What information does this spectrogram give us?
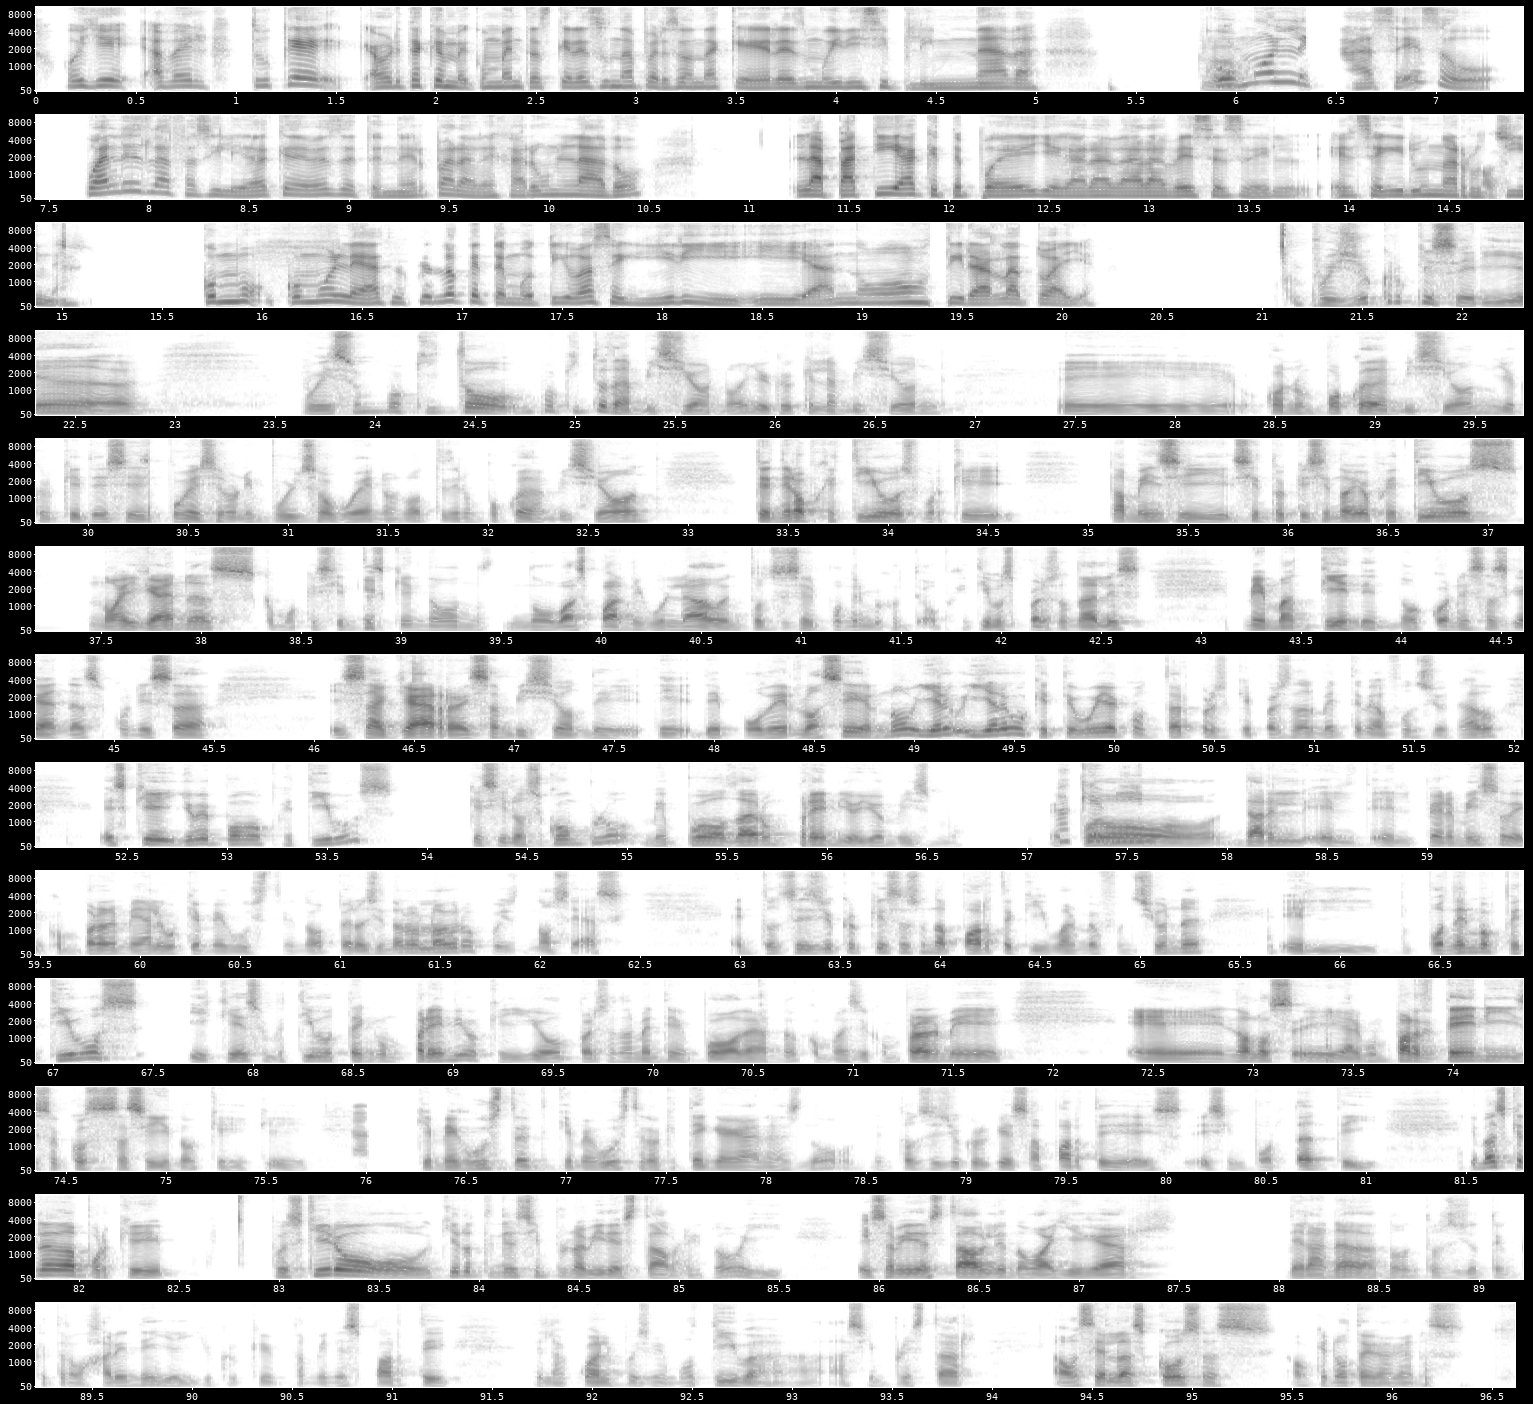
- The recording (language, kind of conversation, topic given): Spanish, podcast, ¿Cómo combinas el trabajo, la familia y el aprendizaje personal?
- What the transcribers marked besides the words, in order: tapping; other background noise; other noise; unintelligible speech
